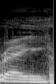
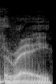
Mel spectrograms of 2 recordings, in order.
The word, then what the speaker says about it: Raye: Kim wymawi się Ray. – Ray. Tak jak ta Ray z Gwiezdnych Wojen. – Tak, dokładnie. Chociaż pisze się R-A-Y-E.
